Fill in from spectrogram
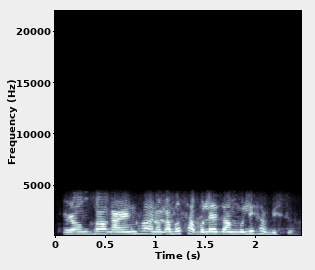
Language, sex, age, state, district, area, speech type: Assamese, female, 18-30, Assam, Sivasagar, rural, conversation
